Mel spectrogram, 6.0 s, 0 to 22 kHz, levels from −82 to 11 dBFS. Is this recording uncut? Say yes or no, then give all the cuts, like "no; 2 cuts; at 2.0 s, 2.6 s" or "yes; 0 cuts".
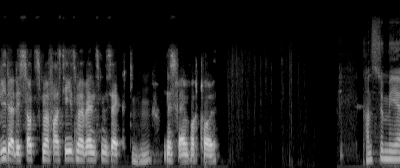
no; 1 cut; at 2.7 s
